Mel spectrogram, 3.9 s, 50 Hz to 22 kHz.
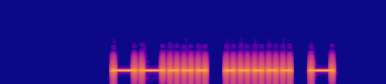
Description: Morse code, heard as a keyed tone, about 17 wpm, 700 Hz. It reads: 75T
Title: Common Cut Numbers - 3-Digit 17wpm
